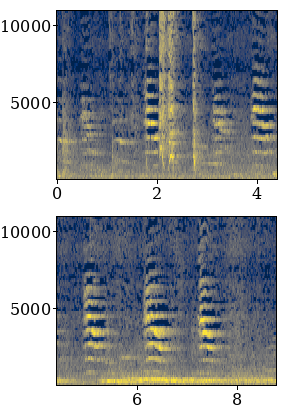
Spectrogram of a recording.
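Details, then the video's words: Kitten crying for its mother cat. It gives a series of soft, repeated meows, with a person speaking Hindi and low murmuring voices underneath, plus a few sharp taps. "kitten crying for momma cat"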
